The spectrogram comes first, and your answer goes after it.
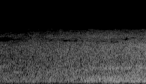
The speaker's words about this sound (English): The wind and the tide.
